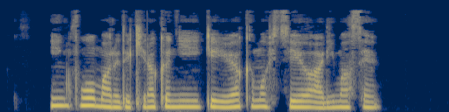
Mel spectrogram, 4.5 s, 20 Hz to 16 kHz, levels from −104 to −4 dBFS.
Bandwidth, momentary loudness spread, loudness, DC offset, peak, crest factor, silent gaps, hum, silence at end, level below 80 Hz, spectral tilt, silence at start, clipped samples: 11.5 kHz; 6 LU; -26 LUFS; under 0.1%; -6 dBFS; 20 dB; none; none; 0.7 s; -68 dBFS; -5.5 dB/octave; 0.5 s; under 0.1%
